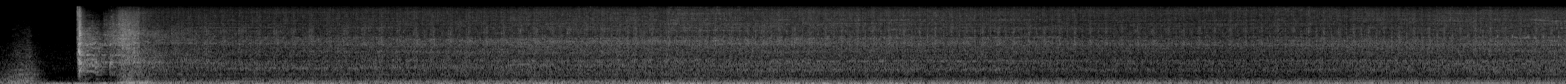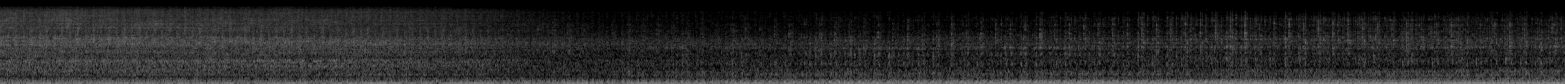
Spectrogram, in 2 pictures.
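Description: Carbureted 302 small-block Ford V8 of a 1968 Ford Bronco, with a Holley four-barrel carburettor, starting about a second in and then idling steadily.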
